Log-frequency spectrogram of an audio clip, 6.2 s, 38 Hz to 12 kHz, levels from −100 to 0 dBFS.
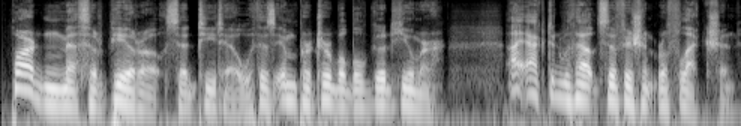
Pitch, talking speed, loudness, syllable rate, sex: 110 Hz, 145 wpm, -18 LUFS, 5.5 syllables/s, male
